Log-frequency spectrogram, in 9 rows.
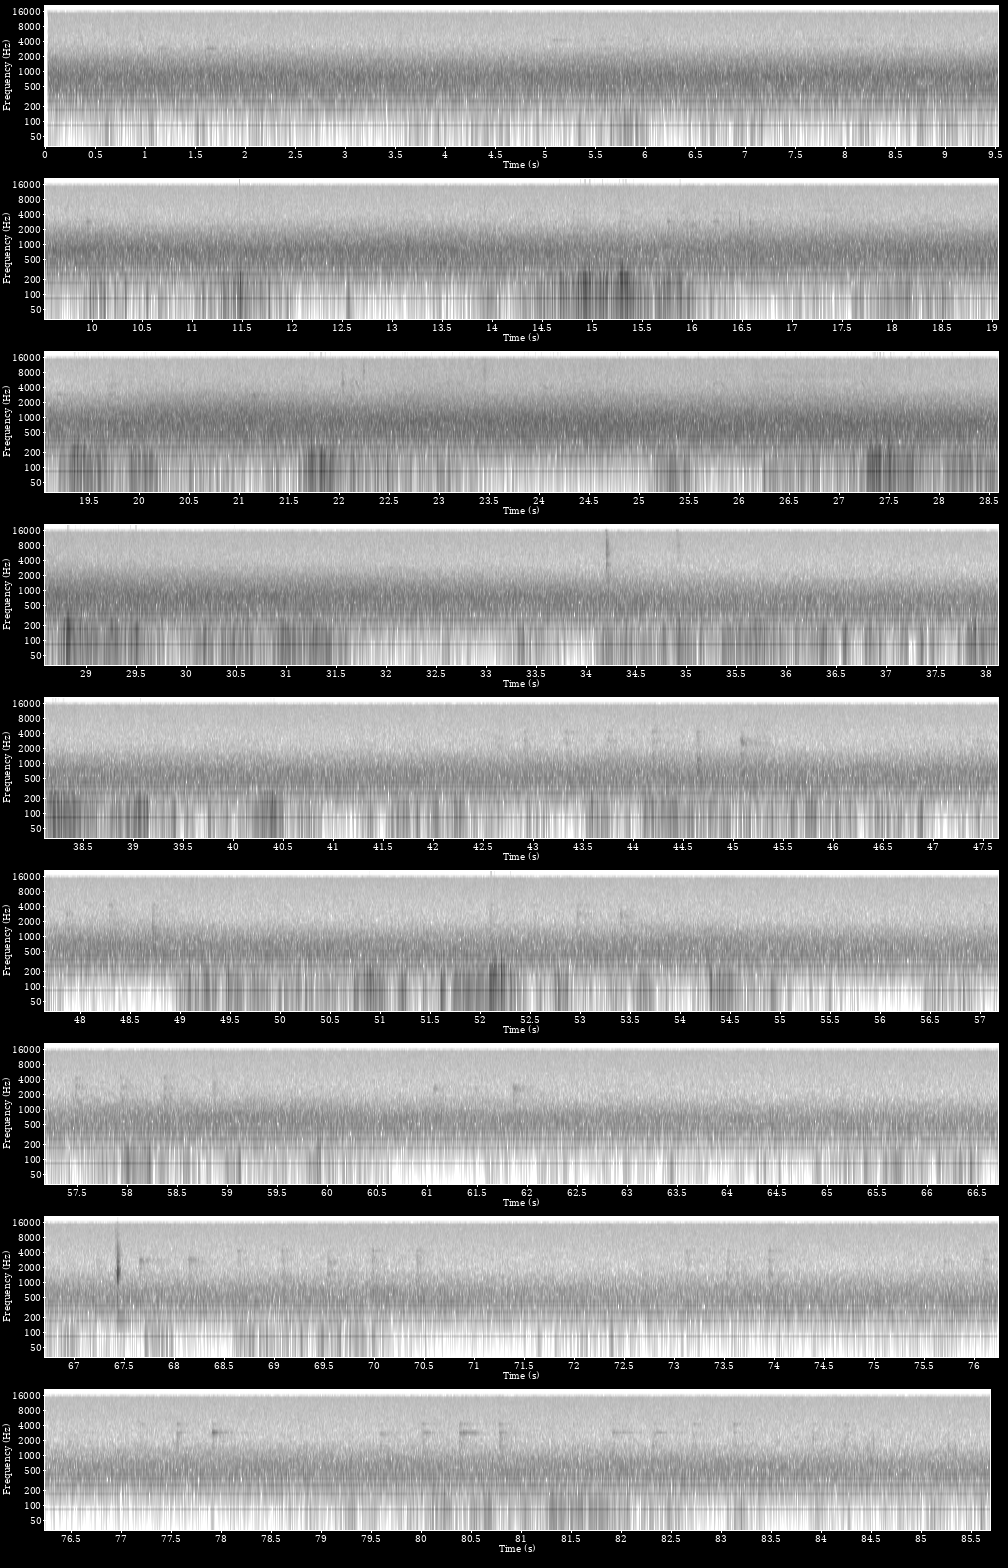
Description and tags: A 1 min. 25 sec. The wind eventually gets a little lighter toward the end of the recording. Includes a bit of breeze on the microphone but only enough to add to the effect. Recorded with a black Sony IC digital voice recorder.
